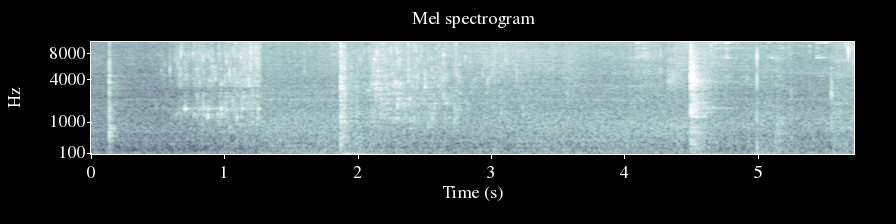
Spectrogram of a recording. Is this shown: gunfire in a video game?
no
